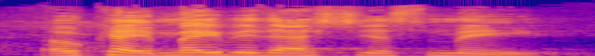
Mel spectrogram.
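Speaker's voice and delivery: laughing at himself, loud; self-mocking laugh; laughing aside. Real, not acted. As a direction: chuckle through the admission.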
